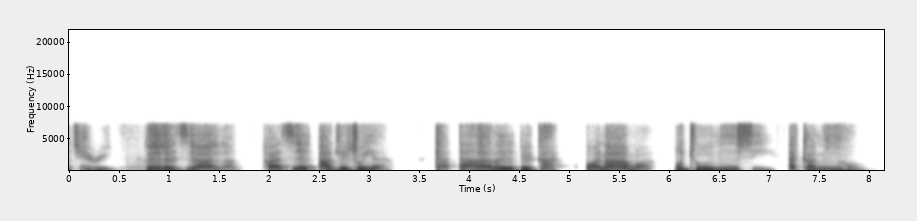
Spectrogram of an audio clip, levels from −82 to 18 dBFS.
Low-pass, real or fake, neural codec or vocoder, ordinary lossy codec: 7.2 kHz; fake; codec, 16 kHz, 0.5 kbps, X-Codec, HuBERT features, trained on balanced general audio; none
